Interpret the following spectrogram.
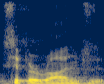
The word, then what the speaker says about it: CIFR: As I said yesterday, I think, well, CIPR rhymes with super, so maybe people can make up some nice little ditties about CIPR and super and something.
